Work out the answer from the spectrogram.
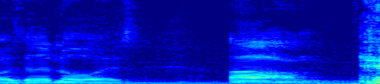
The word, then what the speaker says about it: Illinois: the weekend before that that the s is silent it uh for the state of illinois but uh it just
